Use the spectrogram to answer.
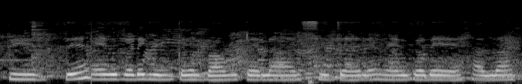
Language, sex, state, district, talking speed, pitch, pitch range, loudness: Kannada, female, Karnataka, Chamarajanagar, 105 wpm, 215 Hz, 210-230 Hz, -21 LUFS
